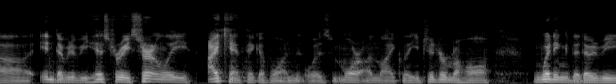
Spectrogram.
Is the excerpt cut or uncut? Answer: cut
